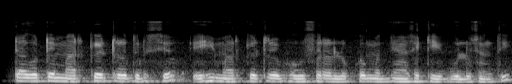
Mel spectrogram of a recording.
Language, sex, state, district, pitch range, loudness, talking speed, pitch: Odia, male, Odisha, Nuapada, 135-155 Hz, -14 LUFS, 165 wpm, 140 Hz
